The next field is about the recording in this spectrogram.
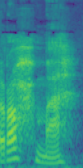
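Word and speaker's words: رحمة: atau dua-duanya tebal contoh kalau kita tidak hati-hati ketika mengucapkan lafad Rahmah maka saat masuk huruf Ha ini bisa saja pangkal lidah kita dinaikkan Ar bikum Rah Rahmah Rahmah Rahmah Kenapa Kang dinaikkan karena kita fokus pada huru nya saja dua-duanya jadi kepengaruhin tebal dua-duanya Jadi huruf tebal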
